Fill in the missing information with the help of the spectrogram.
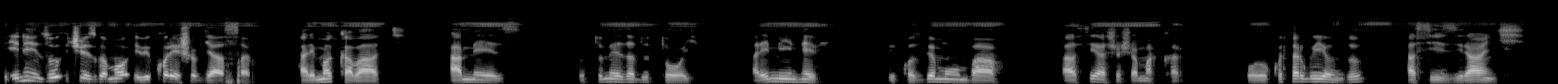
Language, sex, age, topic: Kinyarwanda, male, 36-49, finance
